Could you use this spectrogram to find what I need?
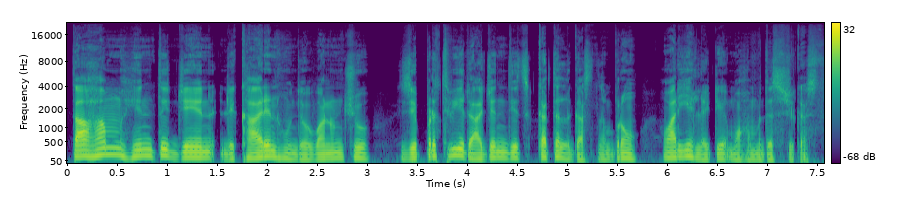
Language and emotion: Kashmiri, neutral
